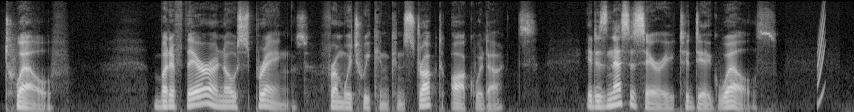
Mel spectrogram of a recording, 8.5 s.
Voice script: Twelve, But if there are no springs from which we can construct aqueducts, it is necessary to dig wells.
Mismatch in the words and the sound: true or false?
true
